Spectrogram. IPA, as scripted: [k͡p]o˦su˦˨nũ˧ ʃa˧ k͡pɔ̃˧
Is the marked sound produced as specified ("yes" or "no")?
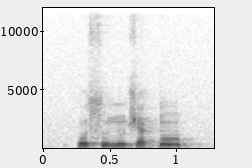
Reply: yes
